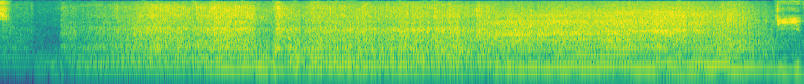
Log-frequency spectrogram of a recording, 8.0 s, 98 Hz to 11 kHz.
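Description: Weineck Cobra replica's V8 engine accelerating hard through the gears, heard from the cockpit. Its note climbs and drops at gear changes about two and a half and five seconds in.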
